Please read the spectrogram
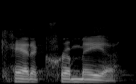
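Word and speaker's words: katakrima: And God is so good that that word, first of all, to really drive this home, is that word condemned in the Greek is pronounced katakremeia, and you guys can laugh at me.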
